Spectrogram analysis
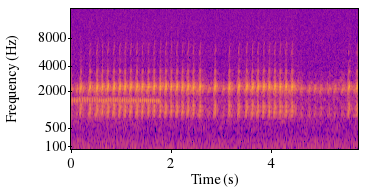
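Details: Tree frogs singing in a pond on an April night in north-east Italy: rapid pulsed croaks, about six per second, in long bursts, over a steady high trill from mole crickets that fades partway through.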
